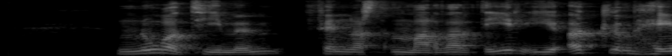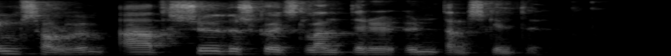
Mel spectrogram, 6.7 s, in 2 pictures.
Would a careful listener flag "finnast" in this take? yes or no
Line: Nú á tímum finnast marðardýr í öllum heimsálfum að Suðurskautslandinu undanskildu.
no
